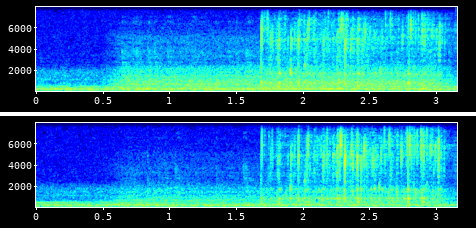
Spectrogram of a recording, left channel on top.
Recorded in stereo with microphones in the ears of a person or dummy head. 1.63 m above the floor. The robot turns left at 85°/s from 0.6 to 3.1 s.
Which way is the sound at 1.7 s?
20° left.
